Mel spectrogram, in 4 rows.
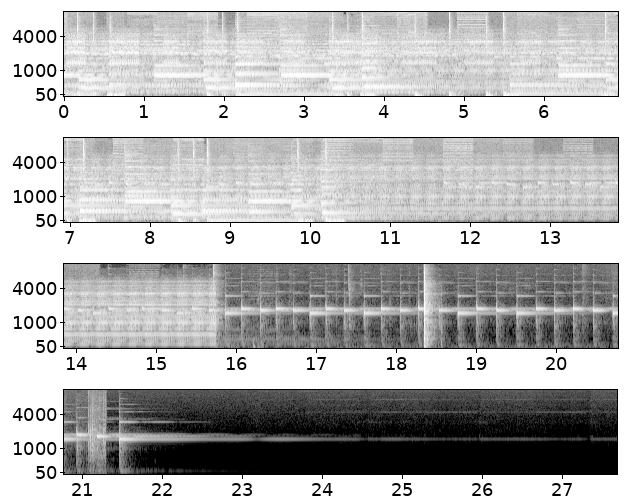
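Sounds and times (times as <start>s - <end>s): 
electricity soundscape: 0.0s - 15.7s.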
